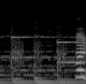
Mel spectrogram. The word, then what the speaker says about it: Hod: Hode, I said it right.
